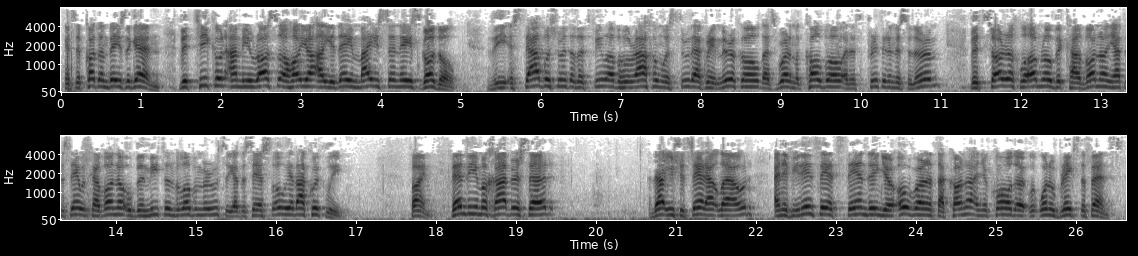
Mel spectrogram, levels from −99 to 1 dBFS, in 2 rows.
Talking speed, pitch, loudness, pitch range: 215 wpm, 220 Hz, -15 LUFS, 195-230 Hz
